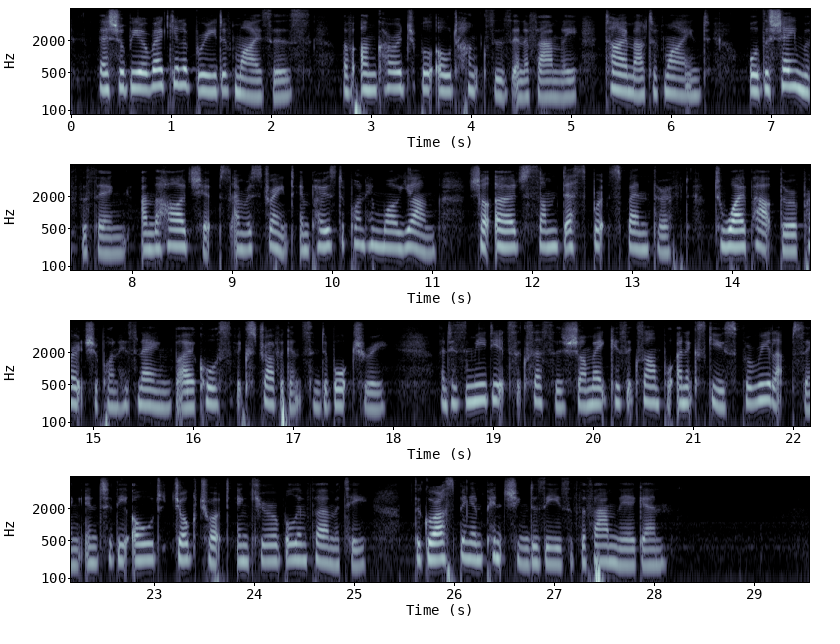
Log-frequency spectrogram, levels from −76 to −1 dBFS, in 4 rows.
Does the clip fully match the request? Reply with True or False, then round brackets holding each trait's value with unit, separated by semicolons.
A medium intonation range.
True (3.4 semitones)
